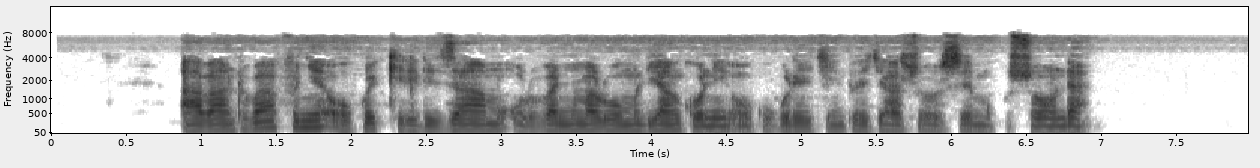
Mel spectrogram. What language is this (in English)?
Ganda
